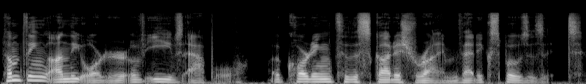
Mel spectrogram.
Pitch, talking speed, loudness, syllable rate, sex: 105 Hz, 155 wpm, -19 LUFS, 4.7 syllables/s, male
